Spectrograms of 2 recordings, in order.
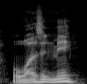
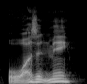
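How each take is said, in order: Both takes have the same delivery.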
